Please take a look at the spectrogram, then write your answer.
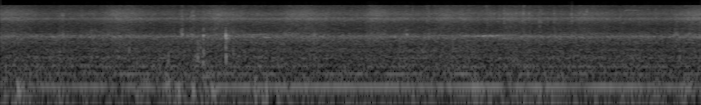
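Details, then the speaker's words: Electric fan motor on mains: a steady low hum and iron vibration buzz with no spin-up. The motor won't turn; the capacitor or the shaft bushing was suspected, the capacitor was replaced, and the winding was found open. "o motor ficou vibrando deixa eu ver se dá para pegar o som um barulho de vibração né no ferro né e ele não gira"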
